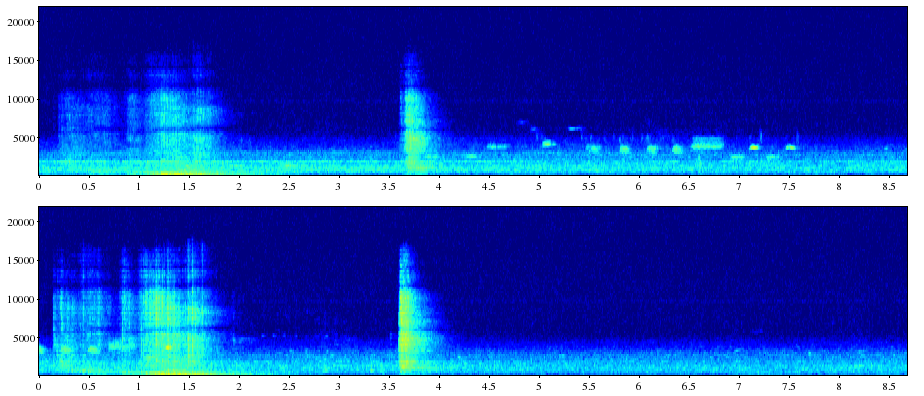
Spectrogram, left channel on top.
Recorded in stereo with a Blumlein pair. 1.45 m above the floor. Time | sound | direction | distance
0.1 | tape being pulled | 50° right | 9.5 m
